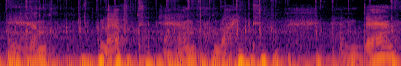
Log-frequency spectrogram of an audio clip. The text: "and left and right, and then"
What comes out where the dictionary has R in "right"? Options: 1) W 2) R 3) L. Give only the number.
2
